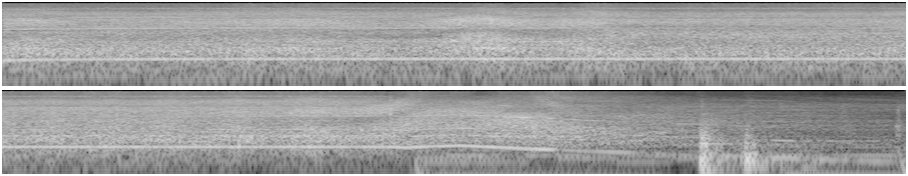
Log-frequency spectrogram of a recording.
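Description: A hair-dryer-style blower roars steadily while dusting cut hair off a barber's client after a low taper Edgar cut, then shuts off and winds down near the end with a couple of small knocks.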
